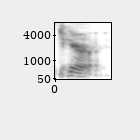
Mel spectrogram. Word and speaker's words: Tara: You are saying my name correct. It is Tara.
